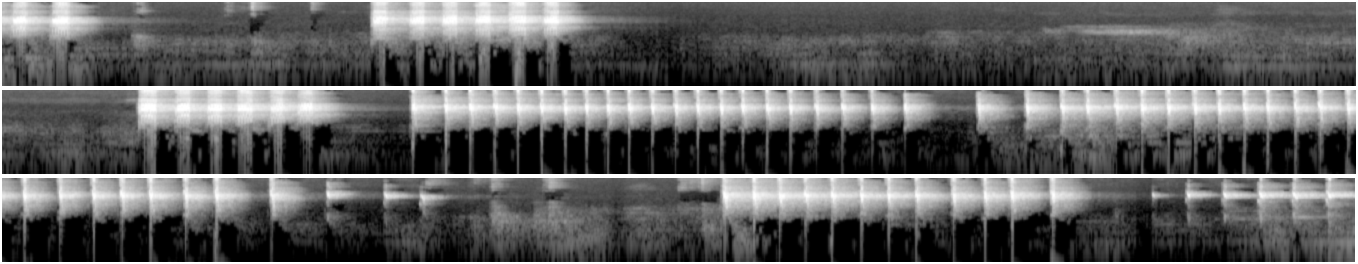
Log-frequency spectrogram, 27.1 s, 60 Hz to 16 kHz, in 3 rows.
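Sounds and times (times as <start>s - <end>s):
bird clicking call: 11.8s - 21.0s, 22.9s - 25.2s, 25.8s - 27.0s.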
